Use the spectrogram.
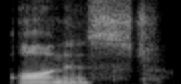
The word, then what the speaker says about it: honest: Silent h. Normally you find this in French words. For example, honest or honor, hour, ghost.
